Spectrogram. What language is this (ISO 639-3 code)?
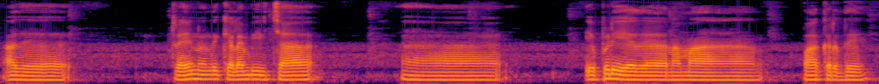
tam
